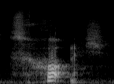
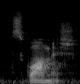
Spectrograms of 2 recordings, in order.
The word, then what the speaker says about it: Sḵwx̱wú7mesh: Hamish Hamish Hamish Hamish Hornish you have now just learned how to say the traditional or accurate way of saying Squamish which we say is Hornish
